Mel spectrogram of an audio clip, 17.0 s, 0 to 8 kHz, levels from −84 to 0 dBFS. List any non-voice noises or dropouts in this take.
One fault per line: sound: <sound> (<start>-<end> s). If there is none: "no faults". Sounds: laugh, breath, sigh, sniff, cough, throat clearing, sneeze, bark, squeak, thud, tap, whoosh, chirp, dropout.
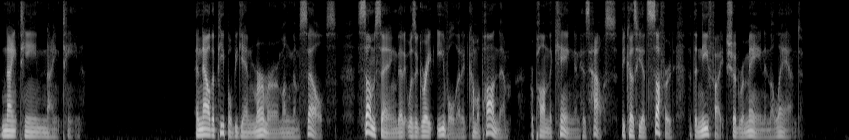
no faults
